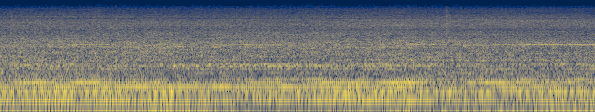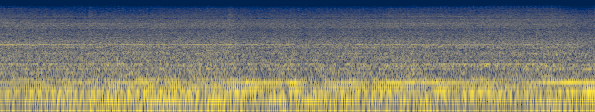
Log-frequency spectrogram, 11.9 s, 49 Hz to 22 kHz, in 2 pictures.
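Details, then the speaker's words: Mazda RX-7 rotary engine idles rough with a buzzy, uneven beat, shaking and misfiring, worse with slight throttle; failed inspection with very high CO (2.70), no oil pressure shown, peculiar noise on first crank. "I noticed that he's misfiring. It has a rug idle, it shakes a bit, and he makes a peculiar noise when I crank it for the first time."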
